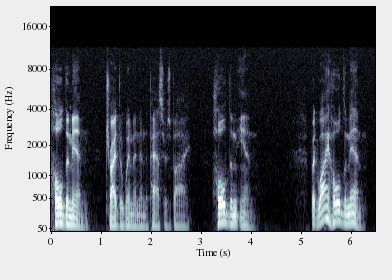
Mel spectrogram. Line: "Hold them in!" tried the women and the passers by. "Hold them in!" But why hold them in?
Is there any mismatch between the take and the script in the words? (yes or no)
no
